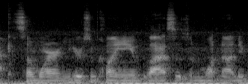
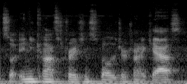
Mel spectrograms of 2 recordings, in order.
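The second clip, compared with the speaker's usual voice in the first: usual speaking voice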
